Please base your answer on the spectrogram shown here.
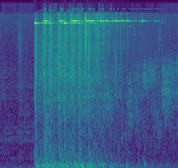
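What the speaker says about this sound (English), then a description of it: "Take your pistol shots." A burst of gunfire erupts in the turn-based strategy game XCOM: Enemy Within, a sudden loud volley of sharp pistol shots that fades into a ringing, decaying tail.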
